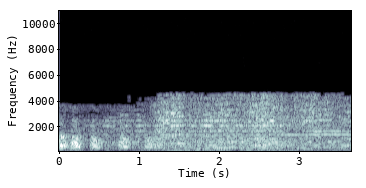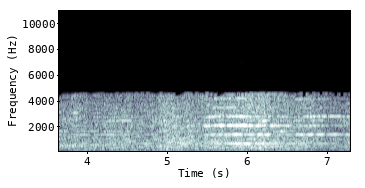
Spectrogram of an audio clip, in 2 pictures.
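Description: A team of sled dogs barks and whimpers together: a few sharp barks at the start, then a steady, noisy chorus of yelps and whines that stays fairly loud throughout.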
